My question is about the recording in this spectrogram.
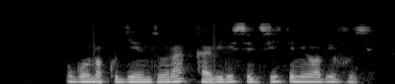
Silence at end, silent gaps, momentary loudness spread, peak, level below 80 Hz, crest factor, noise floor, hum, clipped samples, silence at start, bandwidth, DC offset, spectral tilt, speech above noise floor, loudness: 0.25 s; none; 9 LU; -8 dBFS; -52 dBFS; 16 dB; -78 dBFS; none; under 0.1%; 0.65 s; 7.4 kHz; under 0.1%; -6.5 dB/octave; 55 dB; -24 LUFS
